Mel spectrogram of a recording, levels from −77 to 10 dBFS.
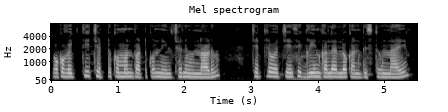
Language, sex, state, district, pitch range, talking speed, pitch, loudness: Telugu, female, Telangana, Mahabubabad, 195-215 Hz, 130 wpm, 200 Hz, -18 LUFS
